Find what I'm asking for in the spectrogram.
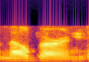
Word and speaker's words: Melbourne: Not Melbourne. They don't pronounce the R. Melbourne.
